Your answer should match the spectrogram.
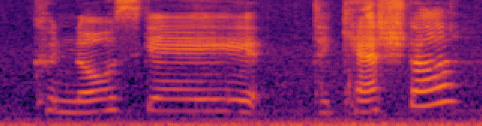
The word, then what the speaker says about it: Konosuke Takeshita: Taking on, let's see if I pronounce his name right, Konosuke Takeshita? – Yeah, I'll give you the thumbs up on that.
